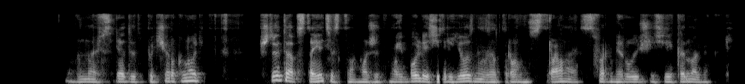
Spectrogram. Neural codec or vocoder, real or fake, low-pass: codec, 24 kHz, 3 kbps, HILCodec; fake; 10.8 kHz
